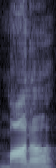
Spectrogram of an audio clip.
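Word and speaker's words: Maná: say their name it's mana mana m a n mana mana I there's an accent on the second a Mana well that would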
